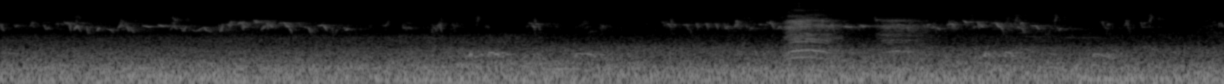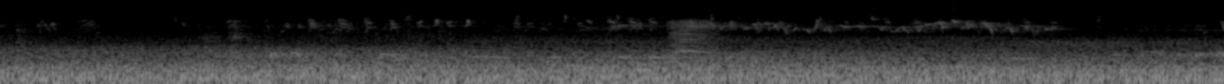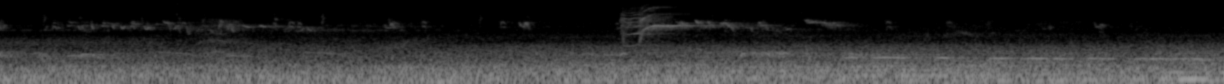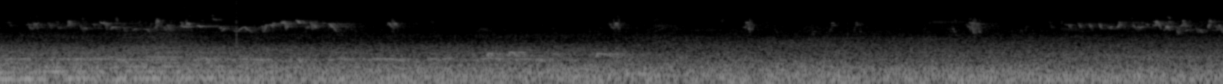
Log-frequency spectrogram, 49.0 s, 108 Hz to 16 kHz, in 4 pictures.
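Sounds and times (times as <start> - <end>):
sharp bird call: 30.7 - 31.5
birds singing: 30.7 - 36.0.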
